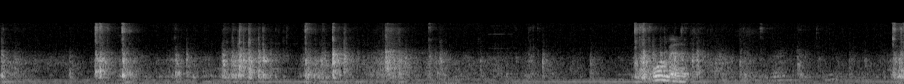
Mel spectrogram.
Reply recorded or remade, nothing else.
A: recorded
